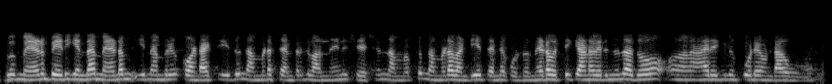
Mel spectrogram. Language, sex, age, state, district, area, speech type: Malayalam, female, 30-45, Kerala, Kottayam, urban, conversation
